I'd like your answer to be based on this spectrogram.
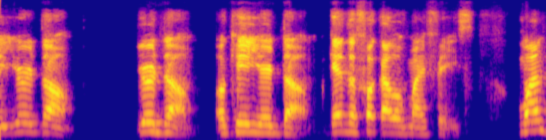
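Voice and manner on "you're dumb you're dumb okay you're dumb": ordinary delivery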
